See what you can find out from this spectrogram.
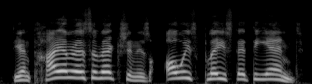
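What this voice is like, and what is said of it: Put-on German accent. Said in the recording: “I had to put it in a German accent because it sounded like that's something, you know, only a German would do.”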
